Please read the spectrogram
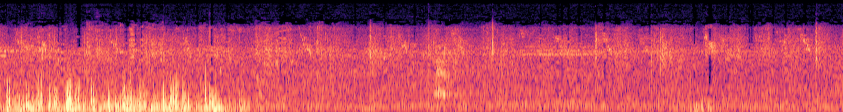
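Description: Outdoor street ambience: a loud low rumble with short knocks for the first two and a half seconds, then a quieter steady hiss with a few faint bird chirps.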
